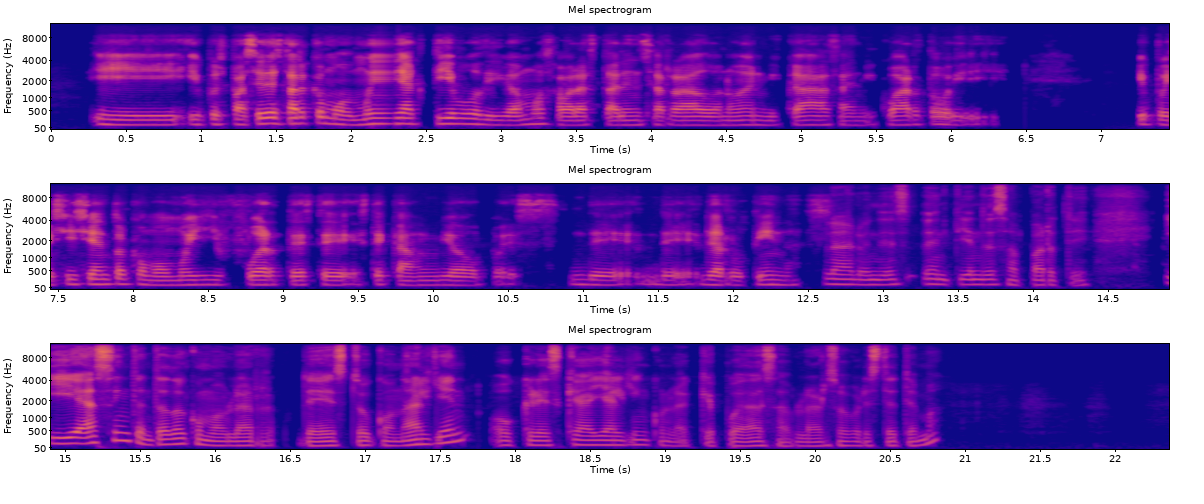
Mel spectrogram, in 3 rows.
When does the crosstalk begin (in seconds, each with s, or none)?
none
